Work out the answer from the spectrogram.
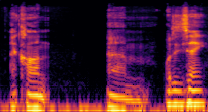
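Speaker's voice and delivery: ordinary talk, nothing marked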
